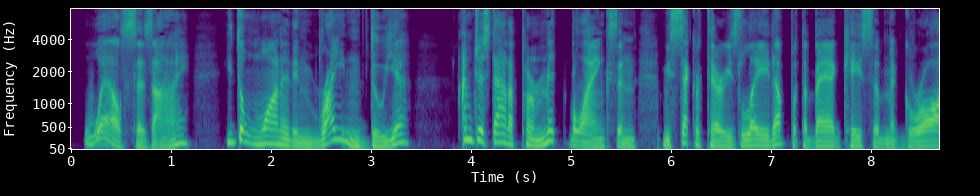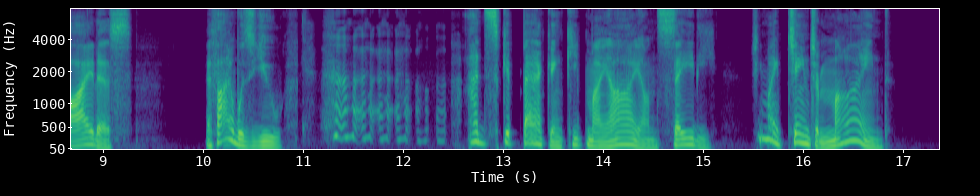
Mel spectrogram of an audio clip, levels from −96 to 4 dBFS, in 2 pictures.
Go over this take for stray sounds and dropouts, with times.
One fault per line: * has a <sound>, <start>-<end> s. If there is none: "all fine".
* has a laugh, 11.0-12.5 s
